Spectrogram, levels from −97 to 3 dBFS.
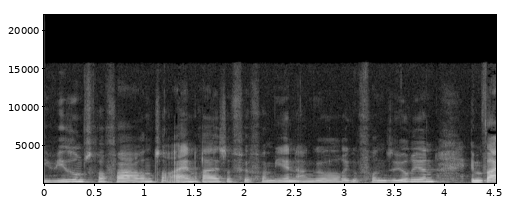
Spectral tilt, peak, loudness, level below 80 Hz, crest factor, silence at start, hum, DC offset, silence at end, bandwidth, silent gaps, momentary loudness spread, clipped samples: -6.5 dB/octave; -4 dBFS; -25 LUFS; -46 dBFS; 20 dB; 0 s; none; under 0.1%; 0 s; 16 kHz; none; 6 LU; under 0.1%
